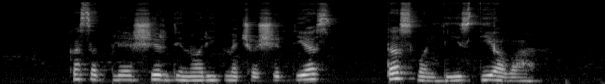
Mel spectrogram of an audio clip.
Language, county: Lithuanian, Utena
